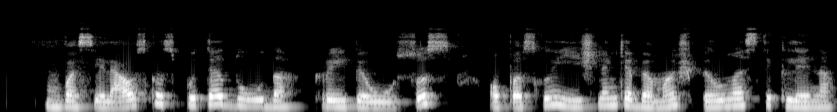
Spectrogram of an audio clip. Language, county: Lithuanian, Vilnius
